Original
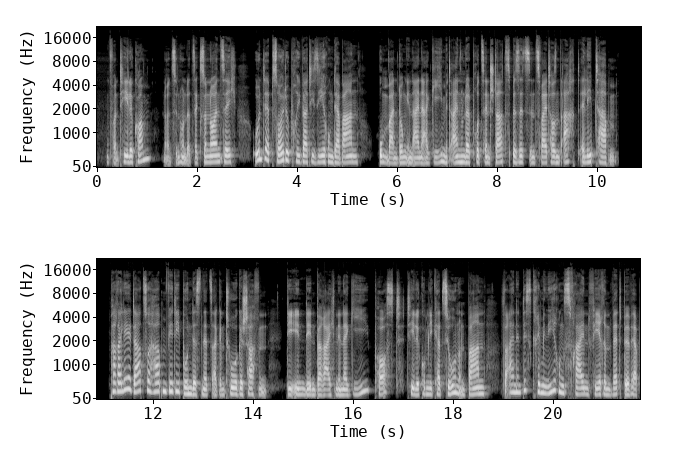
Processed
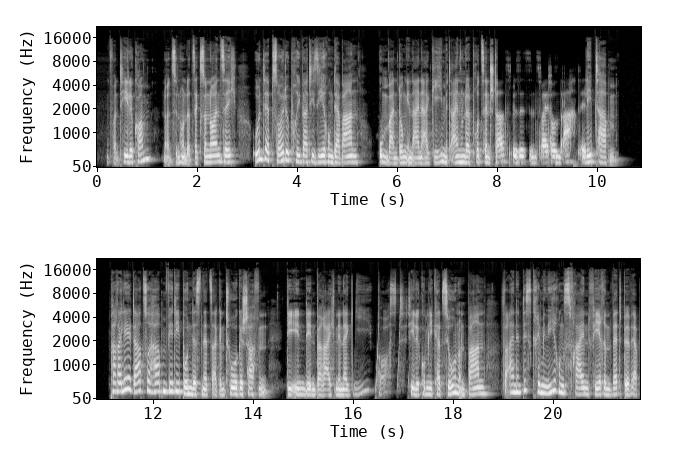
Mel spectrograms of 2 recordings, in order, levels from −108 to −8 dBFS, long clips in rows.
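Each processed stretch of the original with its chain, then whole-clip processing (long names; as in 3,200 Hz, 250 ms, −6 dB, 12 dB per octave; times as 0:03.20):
0:08.01–0:09.78: spectral envelope exaggerated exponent 2 + low-pass filter 3,200 Hz 24 dB per octave + double-tracking delay 33 ms −4 dB
0:15.99–0:17.12: all-pass dispersion highs, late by 70 ms, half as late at 1,100 Hz + downward compressor, threshold −40 dBFS
whole clip: mains-hum notches 60/120/180/240 Hz; automatic gain control gain up to 9.5 dB; brickwall limiter −9.5 dBFS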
